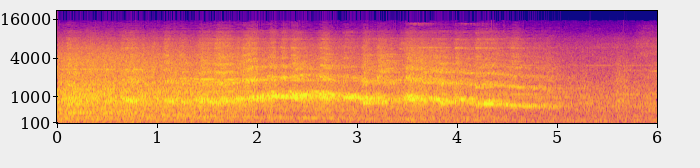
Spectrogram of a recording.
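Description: Train wheels squealing on the rails: a high metallic screech that rises in pitch and then slides down over about three seconds, over the rumble of rolling railway cars. It fades near the end.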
